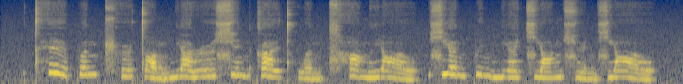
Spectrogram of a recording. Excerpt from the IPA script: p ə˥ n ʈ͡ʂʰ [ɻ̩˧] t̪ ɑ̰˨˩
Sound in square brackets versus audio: incorrect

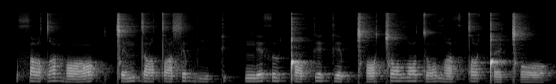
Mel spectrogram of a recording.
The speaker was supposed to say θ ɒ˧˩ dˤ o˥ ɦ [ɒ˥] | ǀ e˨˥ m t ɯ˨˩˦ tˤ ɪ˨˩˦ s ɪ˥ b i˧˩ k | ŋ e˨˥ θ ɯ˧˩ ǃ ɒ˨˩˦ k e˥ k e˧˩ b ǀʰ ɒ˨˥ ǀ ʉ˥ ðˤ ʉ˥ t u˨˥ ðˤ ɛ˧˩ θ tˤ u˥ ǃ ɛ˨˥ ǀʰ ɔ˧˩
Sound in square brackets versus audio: incorrect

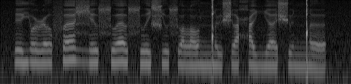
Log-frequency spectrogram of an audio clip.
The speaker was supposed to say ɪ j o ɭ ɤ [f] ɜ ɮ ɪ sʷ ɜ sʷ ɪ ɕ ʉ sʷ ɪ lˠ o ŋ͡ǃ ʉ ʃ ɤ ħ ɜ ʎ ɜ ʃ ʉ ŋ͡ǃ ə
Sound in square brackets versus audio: correct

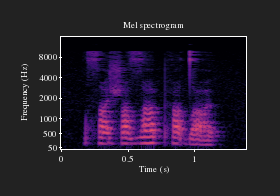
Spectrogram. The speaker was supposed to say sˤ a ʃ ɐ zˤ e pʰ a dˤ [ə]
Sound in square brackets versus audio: correct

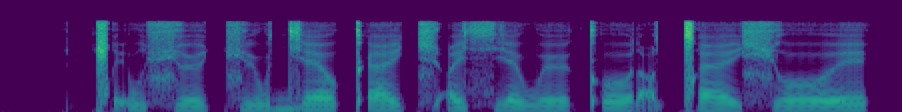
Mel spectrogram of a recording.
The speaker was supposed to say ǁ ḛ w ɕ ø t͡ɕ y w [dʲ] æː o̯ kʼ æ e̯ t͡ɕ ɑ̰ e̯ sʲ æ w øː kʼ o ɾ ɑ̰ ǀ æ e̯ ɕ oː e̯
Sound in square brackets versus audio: correct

